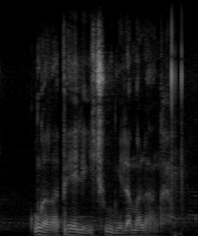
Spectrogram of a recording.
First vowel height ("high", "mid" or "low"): high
